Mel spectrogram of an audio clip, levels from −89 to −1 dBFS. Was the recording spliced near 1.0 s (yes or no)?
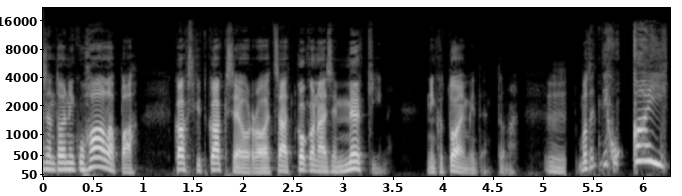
no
